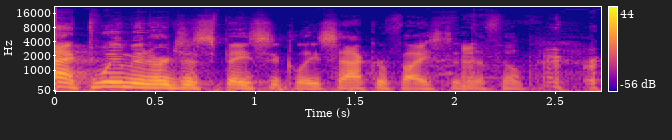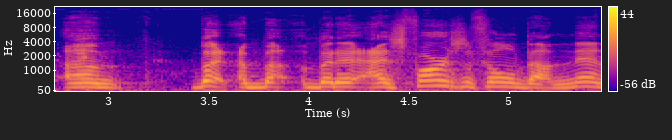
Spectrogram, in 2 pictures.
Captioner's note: chuckling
